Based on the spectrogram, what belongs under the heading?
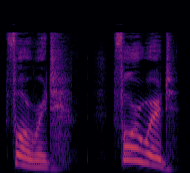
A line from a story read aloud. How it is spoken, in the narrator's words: I cried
